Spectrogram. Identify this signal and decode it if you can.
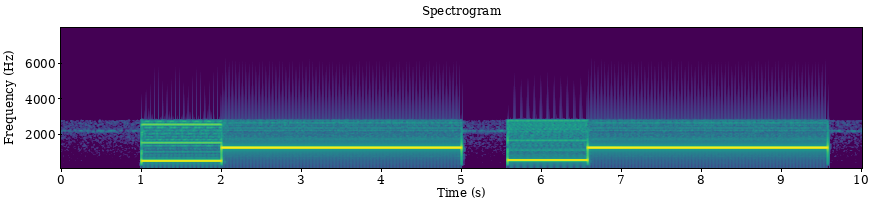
Two-tone page, heard as a one-second tone, then a three-second tone, about 510 then 1250 Hz, about 550 then 1250 Hz. It is heard from 1.0 to 9.6 s.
